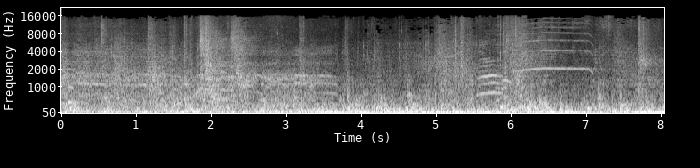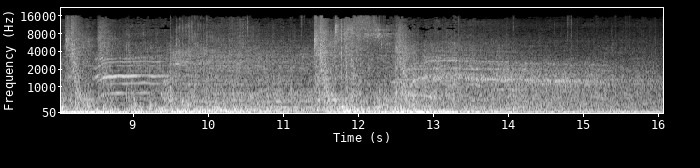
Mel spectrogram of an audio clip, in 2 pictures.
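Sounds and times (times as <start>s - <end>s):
deep rumble of collapsing logs: 0.0s - 11.2s
music: 0.0s - 16.0s.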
